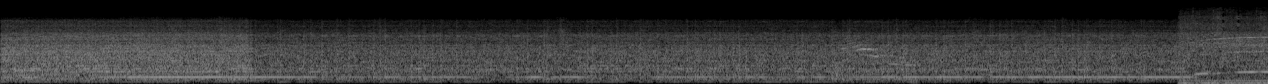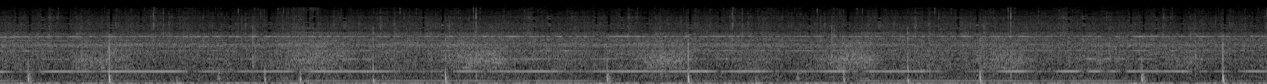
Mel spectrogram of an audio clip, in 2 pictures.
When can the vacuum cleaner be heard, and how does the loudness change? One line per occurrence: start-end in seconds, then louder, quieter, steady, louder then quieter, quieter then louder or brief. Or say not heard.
0.0-25.3 steady.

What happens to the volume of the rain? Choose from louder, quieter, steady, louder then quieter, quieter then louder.
steady.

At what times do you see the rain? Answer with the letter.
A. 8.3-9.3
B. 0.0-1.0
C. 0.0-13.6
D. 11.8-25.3
D.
